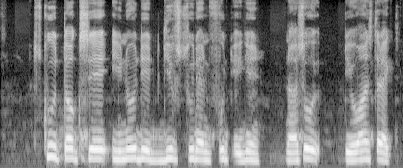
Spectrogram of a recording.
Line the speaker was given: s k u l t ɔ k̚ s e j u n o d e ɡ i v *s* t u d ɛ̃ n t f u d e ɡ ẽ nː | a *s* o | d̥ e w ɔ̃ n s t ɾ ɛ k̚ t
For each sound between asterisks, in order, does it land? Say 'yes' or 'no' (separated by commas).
yes, yes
